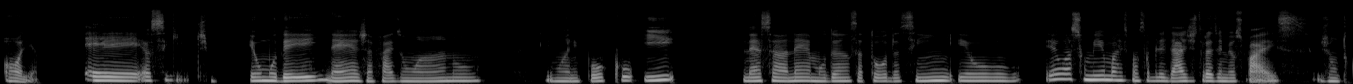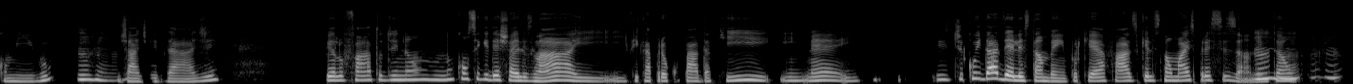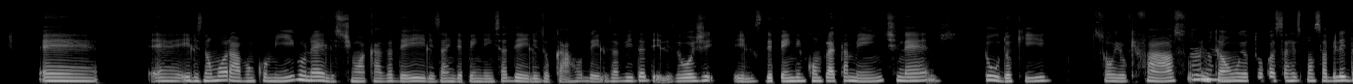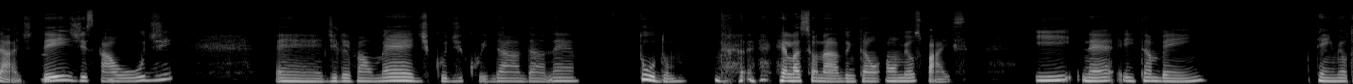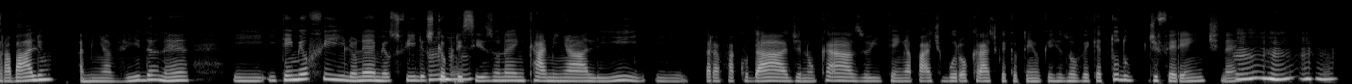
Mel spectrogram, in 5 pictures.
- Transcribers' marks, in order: tapping; chuckle
- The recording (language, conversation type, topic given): Portuguese, advice, Como conciliar trabalho, família e novas responsabilidades?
